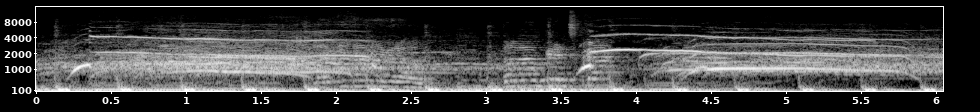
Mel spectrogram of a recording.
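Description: Live pop concert music, heard faintly: a steady drum beat under two long held high notes, each starting with an upward slide and sagging slightly.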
